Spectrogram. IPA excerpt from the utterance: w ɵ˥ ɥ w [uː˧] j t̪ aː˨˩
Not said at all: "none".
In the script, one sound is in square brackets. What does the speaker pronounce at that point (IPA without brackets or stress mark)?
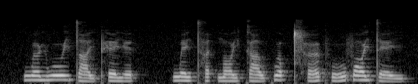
uː˥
